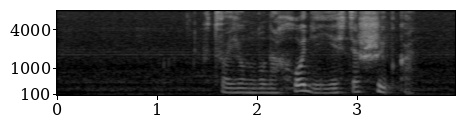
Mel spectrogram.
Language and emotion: Russian, neutral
